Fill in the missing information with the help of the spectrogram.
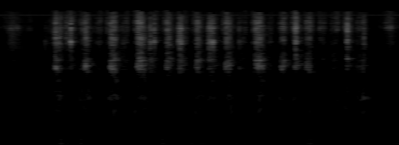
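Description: A wooden stylus scratches the upper dragon wing on a flat scratch-art card page, making a quiet run of short, dry scraping strokes at an uneven pace of about three per second. Each stroke has a rasping midrange tone and a bright, hissy edge, with almost no low end.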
